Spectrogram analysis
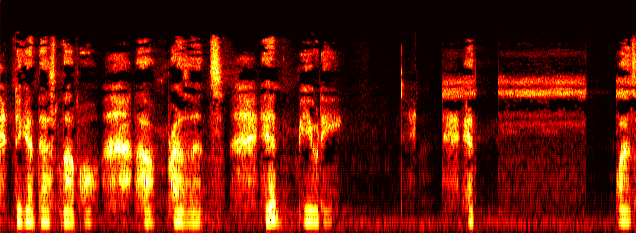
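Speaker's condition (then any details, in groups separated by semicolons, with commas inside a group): ALS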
